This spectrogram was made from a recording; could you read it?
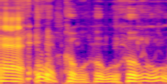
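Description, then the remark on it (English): A person imitates the vengeful sheep of a southern stage farce about a church Christmas program, with several loud, wavering bleats in a quavering voice, each drawn-out 'baa' rising and falling in pitch. “You got the vengeful sheep and...”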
